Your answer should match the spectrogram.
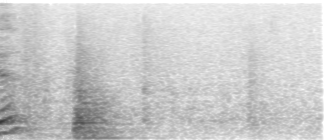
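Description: Shirts on plastic hangers being handled and swapped, with a sharp clack or knock of the hangers at the start, followed by a short bit of voice.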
